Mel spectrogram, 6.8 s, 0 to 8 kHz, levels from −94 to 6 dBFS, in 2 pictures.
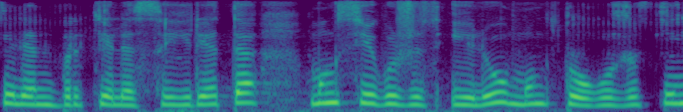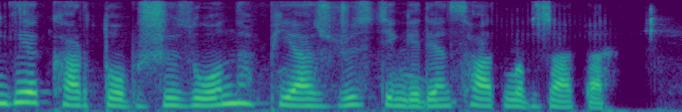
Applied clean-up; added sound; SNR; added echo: neural mask model Resemble Enhance denoiser.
